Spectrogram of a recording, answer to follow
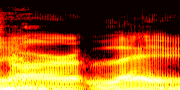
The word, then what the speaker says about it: Charleigh: And it's spelled Charleigh. Oh, so Charlie.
